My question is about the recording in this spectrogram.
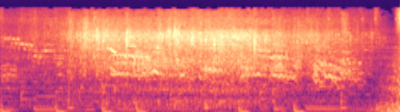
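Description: Water splashing and sloshing around a group of Dalmatian pelicans flapping and paddling on a lake, over background music. The splashing grows louder about a second in.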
